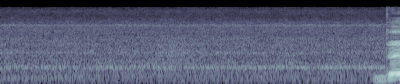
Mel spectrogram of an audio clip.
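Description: Steady background hum and hiss with a faint steady tone: room tone. A voice starts again at the very end.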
